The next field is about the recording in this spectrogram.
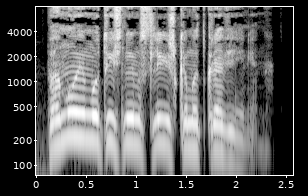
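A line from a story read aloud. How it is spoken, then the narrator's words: Grumbling. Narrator (Russian): проворчал Мор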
